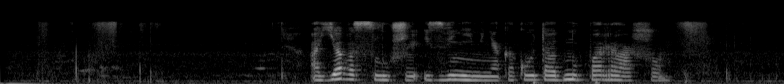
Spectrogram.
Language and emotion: Russian, angry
